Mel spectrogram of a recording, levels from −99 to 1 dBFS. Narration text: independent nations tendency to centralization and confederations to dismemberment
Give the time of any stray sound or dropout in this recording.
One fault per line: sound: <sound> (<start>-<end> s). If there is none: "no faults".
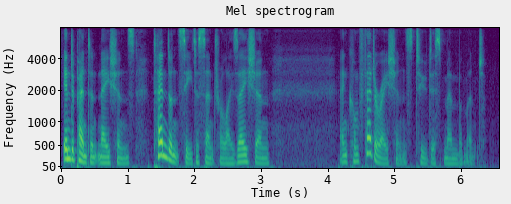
no faults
